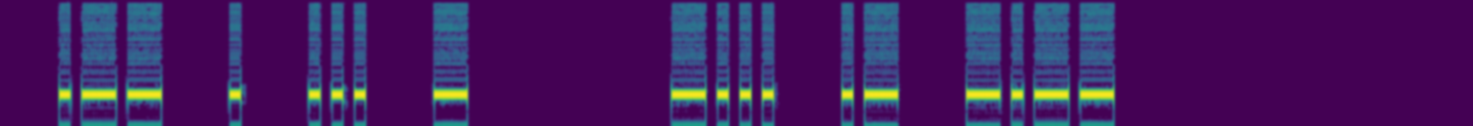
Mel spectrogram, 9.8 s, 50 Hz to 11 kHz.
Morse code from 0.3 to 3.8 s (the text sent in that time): WEST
